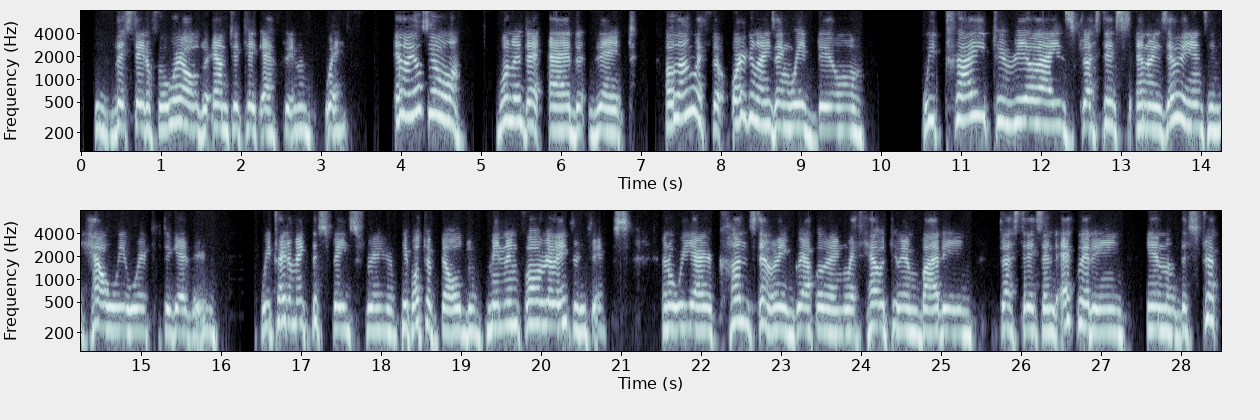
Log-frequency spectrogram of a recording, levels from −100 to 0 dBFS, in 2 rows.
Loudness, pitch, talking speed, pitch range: -14 LUFS, 215 Hz, 130 wpm, 200-245 Hz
